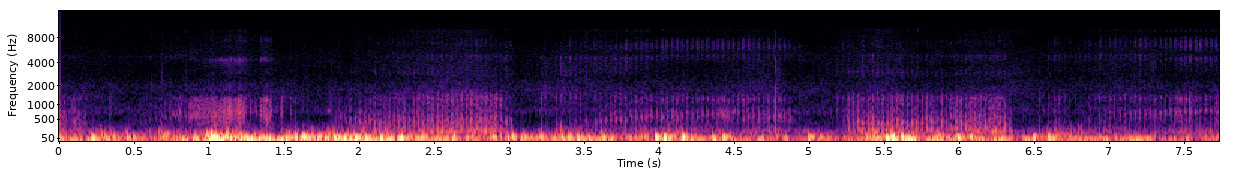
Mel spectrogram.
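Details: A pet Norwegian Forest Cat named Elf, a seven-year-old female, kneads and settles to sleep while purring. The purr is a deep, continuous throaty rumble with a soft breathy rise and fall every couple of seconds.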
